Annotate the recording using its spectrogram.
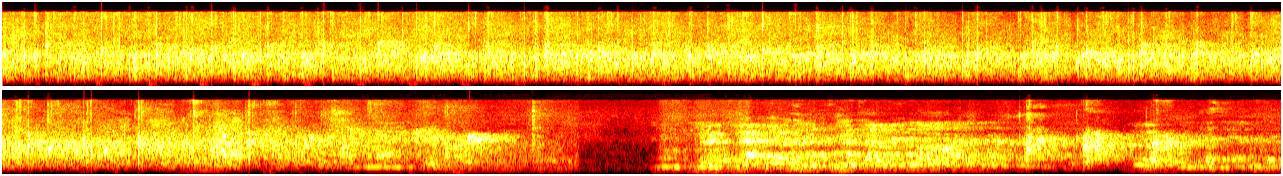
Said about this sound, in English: And this is just a firsthand example that you all get to share in that shows, you know, the amount of dedication that our officers have. So let's give them one more round of applause.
